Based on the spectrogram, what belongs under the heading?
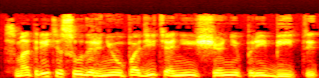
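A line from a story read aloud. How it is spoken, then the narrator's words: Shouting. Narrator (Russian): крикнула мне Франсуаза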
